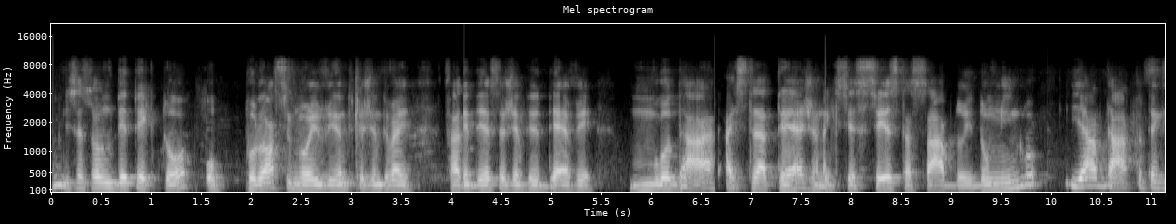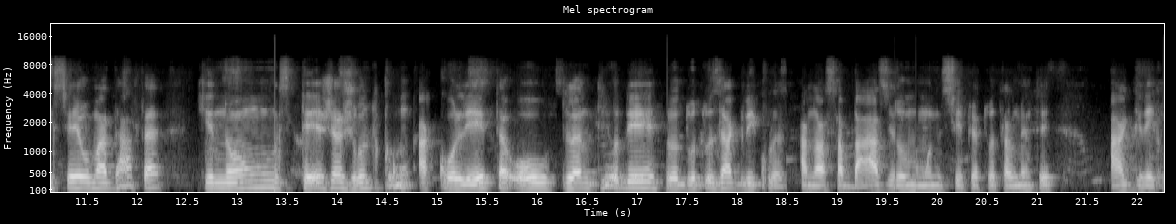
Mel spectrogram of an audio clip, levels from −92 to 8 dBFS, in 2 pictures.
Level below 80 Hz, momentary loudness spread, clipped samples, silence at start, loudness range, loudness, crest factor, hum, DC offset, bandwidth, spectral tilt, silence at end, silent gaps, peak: -58 dBFS; 10 LU; under 0.1%; 0 s; 3 LU; -17 LUFS; 16 dB; none; under 0.1%; 9.2 kHz; -7 dB/octave; 0 s; none; 0 dBFS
